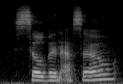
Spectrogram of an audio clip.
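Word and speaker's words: Sylvan Esso: Sylvanesso. Oh, it's, like, that's how you pronounce it. Like, Sylvan space Esso, like the gas station. – Yeah, Sylvanesso.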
